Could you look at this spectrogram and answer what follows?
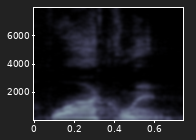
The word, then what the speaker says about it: Lachlan: I mean, it started with Lachlan Edwards, which it's pronounced Lachlan,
